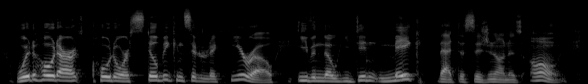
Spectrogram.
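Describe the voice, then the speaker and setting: Fairly high for a man, this voice swings very widely in pitch and moves at a fairly quick pace with an animated tone. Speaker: podcast host. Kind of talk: casual livestream show with chat and voicemails. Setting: live stream with chat, on camera. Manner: animated, profane, emotional.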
